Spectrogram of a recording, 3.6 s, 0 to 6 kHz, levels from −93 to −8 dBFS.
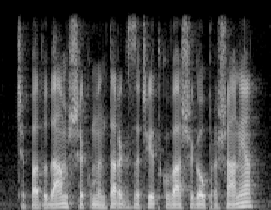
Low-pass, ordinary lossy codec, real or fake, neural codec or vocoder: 5.4 kHz; none; real; none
